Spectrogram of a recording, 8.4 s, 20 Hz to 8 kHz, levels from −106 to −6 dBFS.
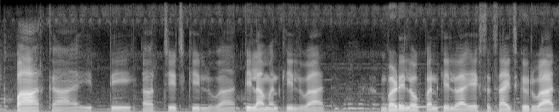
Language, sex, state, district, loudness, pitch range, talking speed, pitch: Halbi, male, Chhattisgarh, Bastar, -23 LUFS, 115-120 Hz, 105 wpm, 120 Hz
